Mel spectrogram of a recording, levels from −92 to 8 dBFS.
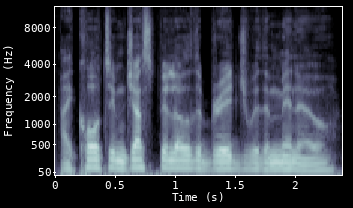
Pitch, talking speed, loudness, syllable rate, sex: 95 Hz, 250 wpm, -17 LUFS, 5.7 syllables/s, male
